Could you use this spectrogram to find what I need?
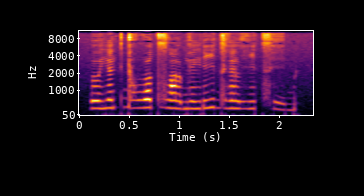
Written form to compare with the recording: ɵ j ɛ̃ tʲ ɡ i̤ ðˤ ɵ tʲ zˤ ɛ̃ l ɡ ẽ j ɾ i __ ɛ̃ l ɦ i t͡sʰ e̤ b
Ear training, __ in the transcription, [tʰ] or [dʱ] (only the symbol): dʱ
